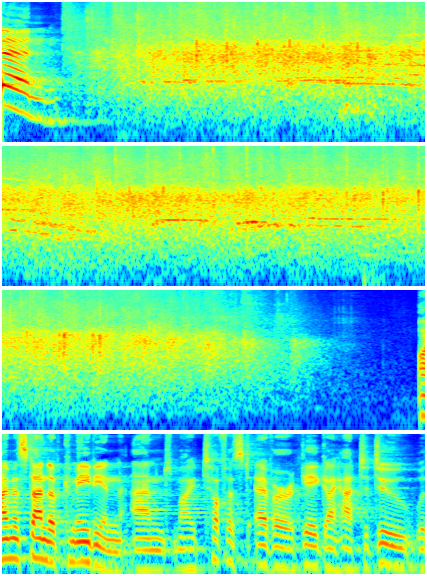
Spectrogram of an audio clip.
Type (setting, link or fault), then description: setting, live audience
